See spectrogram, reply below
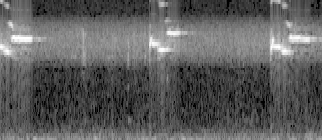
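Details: European goldfinch singing on an old Sebtaoui-style song tape: three short, bright twittering phrases with sliding whistled notes, separated by pauses of about a second, over a faint steady tape hiss.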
